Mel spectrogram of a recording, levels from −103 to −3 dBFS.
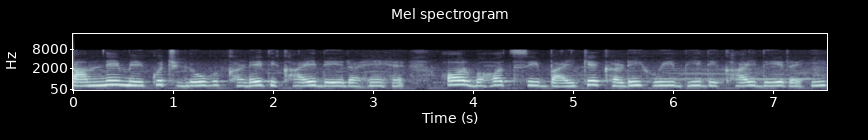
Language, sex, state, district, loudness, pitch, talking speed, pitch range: Hindi, female, Chhattisgarh, Korba, -20 LUFS, 235 Hz, 150 wpm, 220-250 Hz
